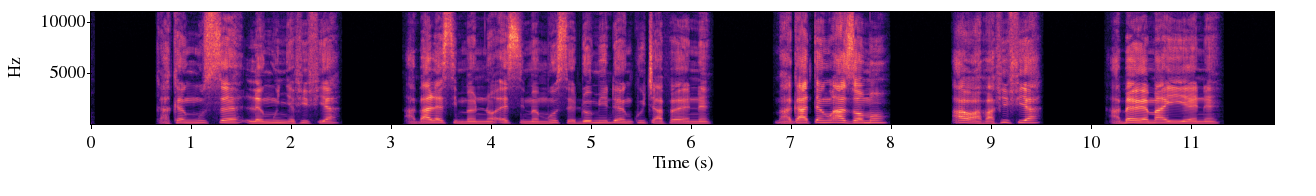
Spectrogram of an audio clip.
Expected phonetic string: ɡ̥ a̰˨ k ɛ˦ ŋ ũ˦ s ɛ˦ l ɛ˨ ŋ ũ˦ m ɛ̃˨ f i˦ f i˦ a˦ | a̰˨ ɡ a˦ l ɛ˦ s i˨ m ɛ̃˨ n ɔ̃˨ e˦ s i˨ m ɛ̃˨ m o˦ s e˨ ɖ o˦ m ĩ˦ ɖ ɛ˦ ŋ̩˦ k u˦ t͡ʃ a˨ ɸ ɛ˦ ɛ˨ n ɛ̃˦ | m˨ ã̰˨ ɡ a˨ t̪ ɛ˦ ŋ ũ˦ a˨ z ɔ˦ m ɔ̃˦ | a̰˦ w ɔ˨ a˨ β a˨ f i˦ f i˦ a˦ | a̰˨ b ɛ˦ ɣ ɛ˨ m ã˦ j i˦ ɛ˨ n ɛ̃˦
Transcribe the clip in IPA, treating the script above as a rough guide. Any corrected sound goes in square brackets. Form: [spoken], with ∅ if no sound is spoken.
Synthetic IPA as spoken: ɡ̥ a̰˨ k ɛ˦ ŋ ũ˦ s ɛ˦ l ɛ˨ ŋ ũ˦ [ɲ] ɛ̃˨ f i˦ f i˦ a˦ | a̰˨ [b] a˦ l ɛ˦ s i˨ m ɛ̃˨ n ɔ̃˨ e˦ s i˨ m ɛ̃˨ m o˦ s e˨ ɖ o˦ m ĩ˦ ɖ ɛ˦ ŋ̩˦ k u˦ t͡ʃ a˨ ɸ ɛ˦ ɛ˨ n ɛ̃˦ | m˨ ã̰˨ ɡ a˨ t̪ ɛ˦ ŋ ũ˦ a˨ z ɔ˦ m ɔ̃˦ | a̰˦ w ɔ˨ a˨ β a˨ f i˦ f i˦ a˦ | a̰˨ b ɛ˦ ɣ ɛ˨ m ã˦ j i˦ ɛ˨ n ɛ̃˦

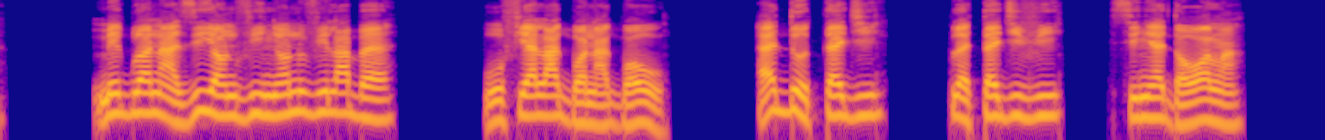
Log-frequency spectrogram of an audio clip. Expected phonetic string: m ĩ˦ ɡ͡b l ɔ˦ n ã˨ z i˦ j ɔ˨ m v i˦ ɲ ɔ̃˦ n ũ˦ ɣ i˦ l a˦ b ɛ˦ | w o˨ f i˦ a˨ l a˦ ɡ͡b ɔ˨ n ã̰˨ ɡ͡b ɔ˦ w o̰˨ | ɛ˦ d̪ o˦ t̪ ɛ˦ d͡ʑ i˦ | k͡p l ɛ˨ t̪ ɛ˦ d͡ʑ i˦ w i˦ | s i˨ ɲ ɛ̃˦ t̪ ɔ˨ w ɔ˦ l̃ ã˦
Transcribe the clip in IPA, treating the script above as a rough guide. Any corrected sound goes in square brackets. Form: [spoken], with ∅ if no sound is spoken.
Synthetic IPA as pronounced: m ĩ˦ ɡ͡b l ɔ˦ n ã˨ z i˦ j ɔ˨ [n] v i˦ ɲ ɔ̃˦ n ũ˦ [v] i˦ l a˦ b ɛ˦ | w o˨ f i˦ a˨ l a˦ ɡ͡b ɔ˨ n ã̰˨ ɡ͡b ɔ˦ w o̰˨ | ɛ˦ d̪ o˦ t̪ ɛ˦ d͡ʑ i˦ | k͡p l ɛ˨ t̪ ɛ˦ d͡ʑ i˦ [v] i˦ | s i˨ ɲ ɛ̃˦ [d̪] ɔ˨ w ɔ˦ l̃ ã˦

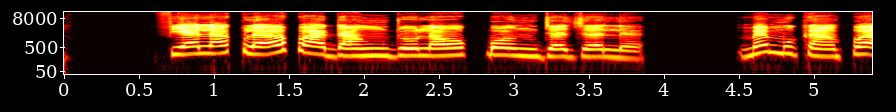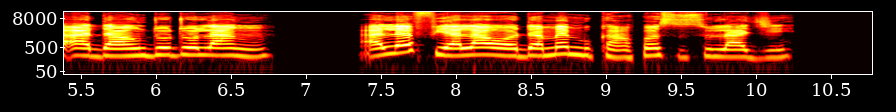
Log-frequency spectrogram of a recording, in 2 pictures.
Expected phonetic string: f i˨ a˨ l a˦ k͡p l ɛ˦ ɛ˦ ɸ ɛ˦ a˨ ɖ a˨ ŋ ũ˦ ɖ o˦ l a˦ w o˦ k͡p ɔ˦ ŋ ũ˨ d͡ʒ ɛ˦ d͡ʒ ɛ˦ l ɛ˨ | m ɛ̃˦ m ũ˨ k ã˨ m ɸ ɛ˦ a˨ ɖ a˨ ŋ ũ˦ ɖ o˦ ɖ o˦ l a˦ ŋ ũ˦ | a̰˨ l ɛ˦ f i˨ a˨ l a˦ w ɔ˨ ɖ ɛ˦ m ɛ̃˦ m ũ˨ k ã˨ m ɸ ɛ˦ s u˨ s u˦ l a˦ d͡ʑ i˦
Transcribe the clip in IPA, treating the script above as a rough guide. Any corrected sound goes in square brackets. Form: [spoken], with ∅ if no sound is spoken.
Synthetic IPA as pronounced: f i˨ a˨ l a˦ k͡p l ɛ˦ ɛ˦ ɸ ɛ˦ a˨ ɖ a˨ ŋ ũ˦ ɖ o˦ l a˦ w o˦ k͡p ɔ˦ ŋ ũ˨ d͡ʒ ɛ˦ d͡ʒ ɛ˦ l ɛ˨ | m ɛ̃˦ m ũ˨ k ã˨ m ɸ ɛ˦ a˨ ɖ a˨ ŋ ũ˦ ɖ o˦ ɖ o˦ l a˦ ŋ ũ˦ | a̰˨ l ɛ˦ f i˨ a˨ l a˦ w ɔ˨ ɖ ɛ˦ m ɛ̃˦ m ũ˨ k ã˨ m ɸ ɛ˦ s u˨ s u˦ l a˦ d͡ʑ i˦

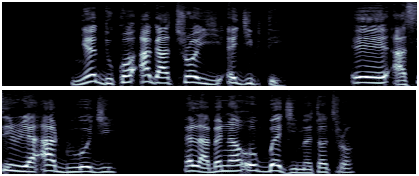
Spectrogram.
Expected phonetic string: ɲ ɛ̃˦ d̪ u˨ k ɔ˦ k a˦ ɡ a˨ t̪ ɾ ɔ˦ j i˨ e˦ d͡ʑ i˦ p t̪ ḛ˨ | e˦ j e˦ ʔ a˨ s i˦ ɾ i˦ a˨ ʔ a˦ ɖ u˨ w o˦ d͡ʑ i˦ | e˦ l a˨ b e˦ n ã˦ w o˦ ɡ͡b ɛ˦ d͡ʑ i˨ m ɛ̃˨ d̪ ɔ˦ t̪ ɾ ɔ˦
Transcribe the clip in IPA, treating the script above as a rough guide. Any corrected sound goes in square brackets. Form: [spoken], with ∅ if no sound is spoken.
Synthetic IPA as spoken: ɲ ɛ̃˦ d̪ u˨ k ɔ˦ [ʔ] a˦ ɡ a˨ t̪ ɾ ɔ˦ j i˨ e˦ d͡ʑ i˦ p t̪ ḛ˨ | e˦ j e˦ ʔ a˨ s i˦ ɾ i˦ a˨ ʔ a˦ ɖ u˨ w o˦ d͡ʑ i˦ | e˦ l a˨ b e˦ n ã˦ w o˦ ɡ͡b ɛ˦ d͡ʑ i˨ m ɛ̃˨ [t̪] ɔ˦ t̪ ɾ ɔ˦

